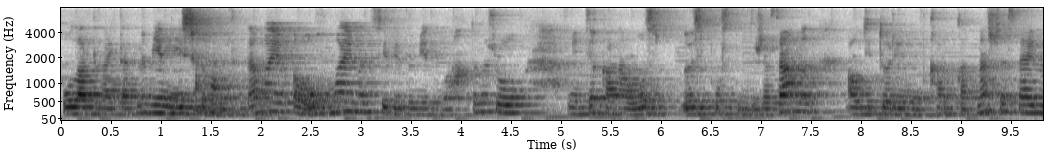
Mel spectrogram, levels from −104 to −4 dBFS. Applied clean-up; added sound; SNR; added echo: none; none; none; reverberation time 1.0 s.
